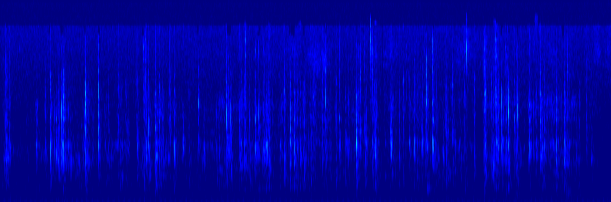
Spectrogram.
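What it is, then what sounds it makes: Typewriter-style keyboard being typed on. Fast typing with fingertips and long dark-polished nails on a full-size typewriter-style computer keyboard with hollow, round chrome-rimmed keycaps. A quick, irregular stream of light, hollow clicks and taps, each dying away almost instantly, over a faint steady low hum.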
